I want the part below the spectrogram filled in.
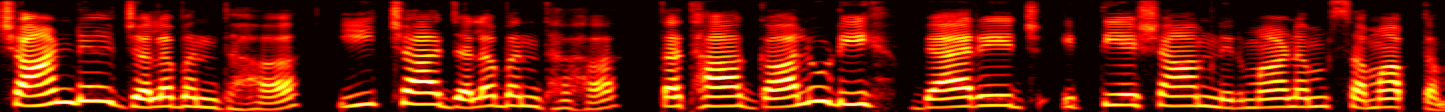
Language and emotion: Sanskrit, neutral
